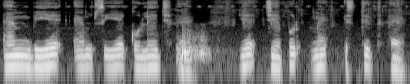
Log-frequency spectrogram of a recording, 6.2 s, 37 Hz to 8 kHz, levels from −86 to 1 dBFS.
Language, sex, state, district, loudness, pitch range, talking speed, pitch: Hindi, male, Rajasthan, Jaipur, -16 LUFS, 105-115 Hz, 90 wpm, 110 Hz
